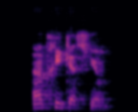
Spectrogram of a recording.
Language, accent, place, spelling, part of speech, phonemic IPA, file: French, France, Lyon, intrication, noun, /ɛ̃.tʁi.ka.sjɔ̃/, LL-Q150 (fra)-intrication.wav
- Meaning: entanglement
